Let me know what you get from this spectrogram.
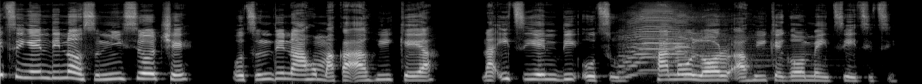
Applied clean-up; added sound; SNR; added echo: none; Harmonica; 11 dB; none.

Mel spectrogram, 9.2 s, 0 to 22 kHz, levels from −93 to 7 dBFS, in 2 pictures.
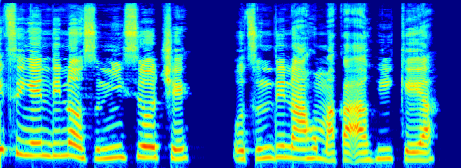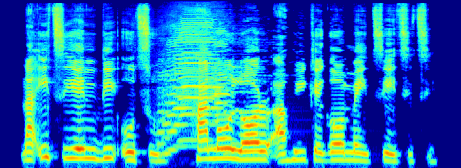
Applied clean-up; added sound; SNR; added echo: classical method spectral subtraction.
